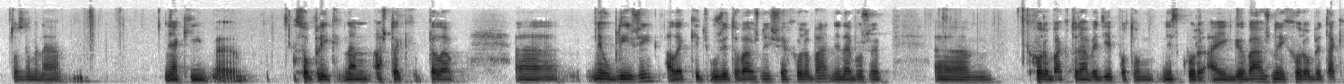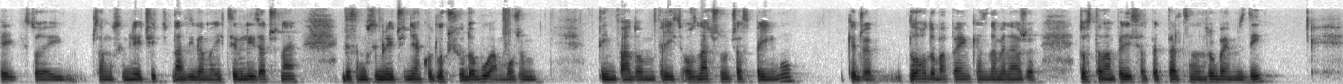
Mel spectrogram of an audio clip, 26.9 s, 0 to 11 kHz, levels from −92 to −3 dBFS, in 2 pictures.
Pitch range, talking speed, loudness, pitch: 100-105 Hz, 140 wpm, -19 LUFS, 105 Hz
